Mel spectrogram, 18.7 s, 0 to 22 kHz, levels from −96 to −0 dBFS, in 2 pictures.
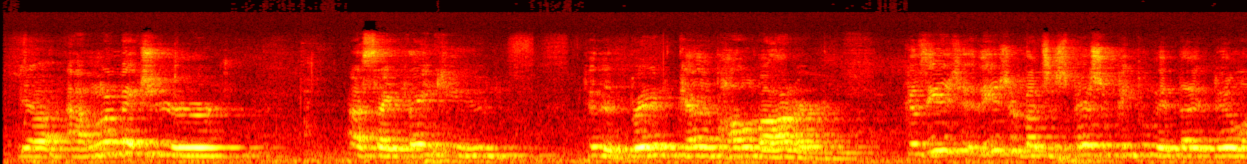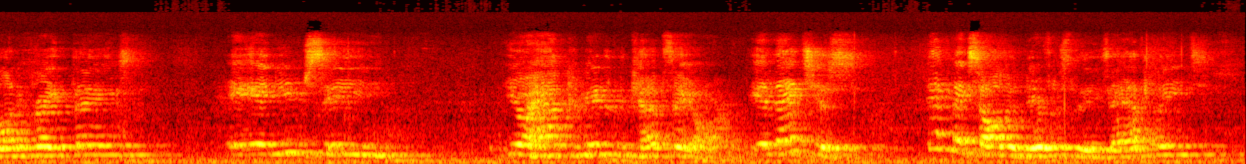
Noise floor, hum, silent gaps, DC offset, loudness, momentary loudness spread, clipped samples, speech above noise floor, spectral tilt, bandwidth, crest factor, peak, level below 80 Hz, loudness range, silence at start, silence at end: -41 dBFS; none; none; under 0.1%; -22 LUFS; 18 LU; under 0.1%; 20 dB; -4 dB/octave; 15 kHz; 20 dB; -2 dBFS; -44 dBFS; 6 LU; 0.05 s; 0 s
